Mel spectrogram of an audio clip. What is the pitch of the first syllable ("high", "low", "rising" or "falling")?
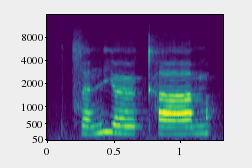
rising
